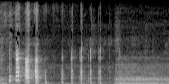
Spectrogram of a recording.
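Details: Loud, breathy bursts of human laughter fade into a series of soft chuckles. A steady engine-like hum follows, and no animal voice stands out.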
